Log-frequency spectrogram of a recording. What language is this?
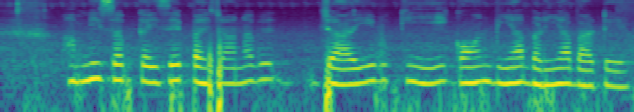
Bhojpuri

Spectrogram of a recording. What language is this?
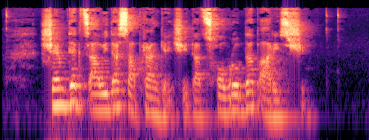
Georgian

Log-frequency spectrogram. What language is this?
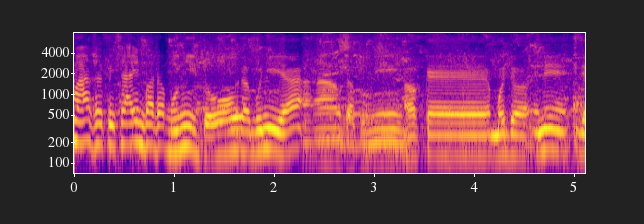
Indonesian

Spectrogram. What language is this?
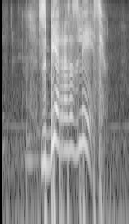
Russian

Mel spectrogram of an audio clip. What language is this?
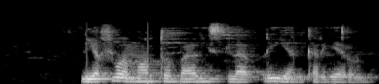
Esperanto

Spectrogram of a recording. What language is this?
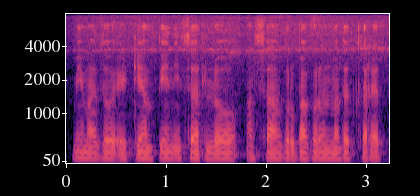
Marathi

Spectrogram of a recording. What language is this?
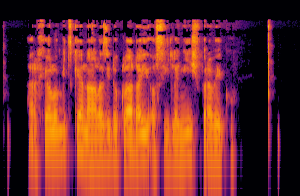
Czech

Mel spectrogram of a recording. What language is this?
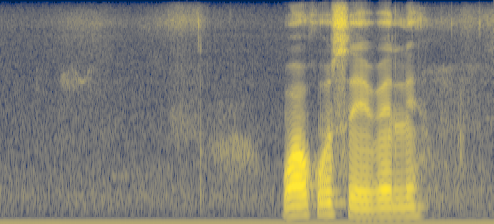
Northern Sotho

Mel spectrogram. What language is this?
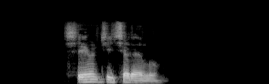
Catalan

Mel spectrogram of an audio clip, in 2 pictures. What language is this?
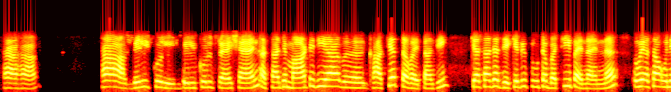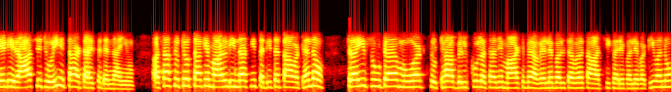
Sindhi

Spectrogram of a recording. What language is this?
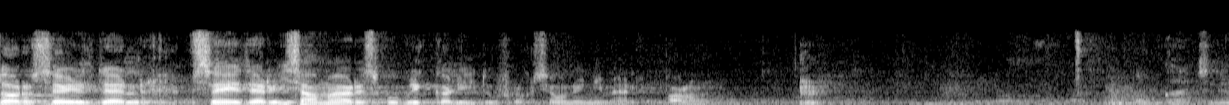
Estonian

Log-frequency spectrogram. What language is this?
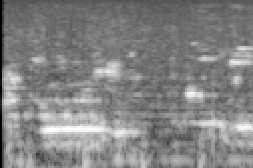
Swahili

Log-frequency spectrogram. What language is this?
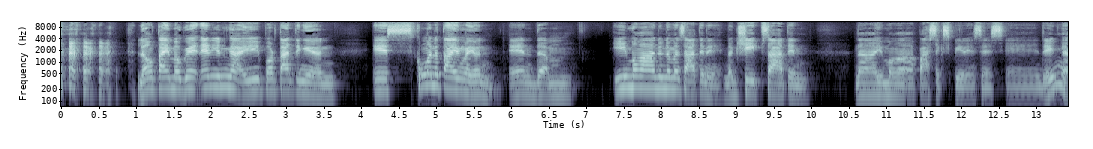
Filipino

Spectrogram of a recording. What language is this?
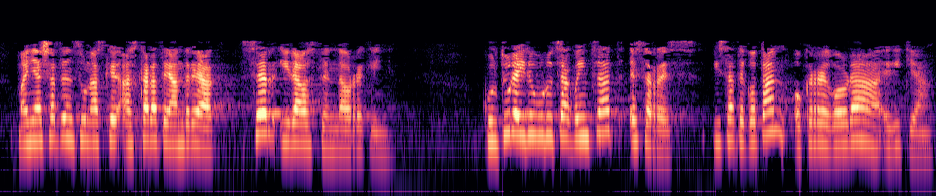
Basque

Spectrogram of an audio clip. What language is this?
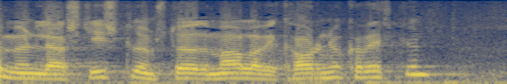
Icelandic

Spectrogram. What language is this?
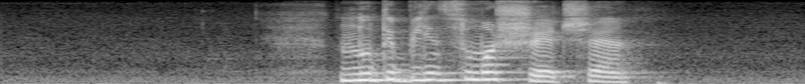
Russian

